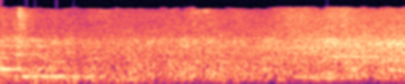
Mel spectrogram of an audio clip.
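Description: Indistinct voices in a conference room over a steady background noise, with short bits of talk near the start and again near the end.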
